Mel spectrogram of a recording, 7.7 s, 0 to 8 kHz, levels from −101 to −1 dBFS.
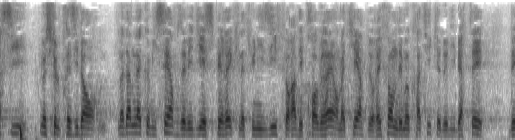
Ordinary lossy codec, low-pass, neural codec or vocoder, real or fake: AAC, 32 kbps; 7.2 kHz; none; real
